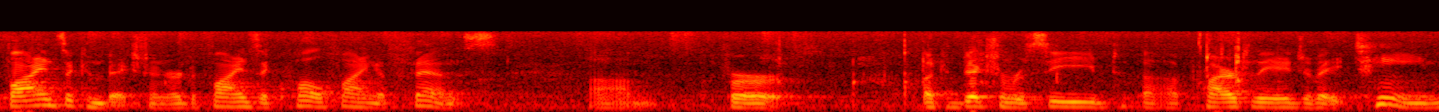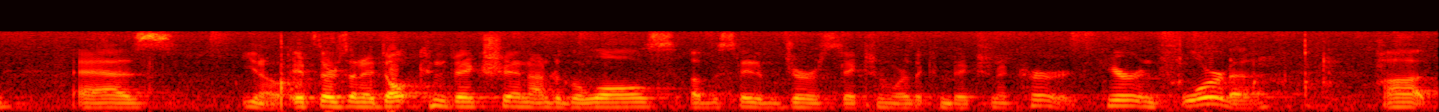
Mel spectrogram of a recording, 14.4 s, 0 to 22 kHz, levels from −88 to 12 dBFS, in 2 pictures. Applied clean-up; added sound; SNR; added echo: none; Bathtub (filling or washing) / Water; 13 dB; none.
